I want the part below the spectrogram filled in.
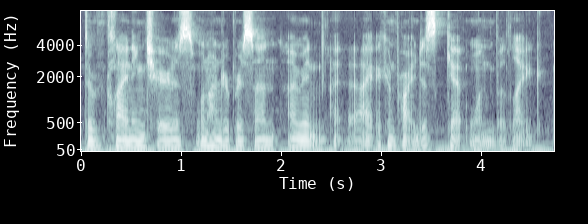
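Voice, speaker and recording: A man, a voice actor, answering fan questions in a soft, half-whispered way, hesitant and full of pauses. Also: low voice, flat delivery, slight background noise. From Texas, US. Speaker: voice actor, channel host.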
